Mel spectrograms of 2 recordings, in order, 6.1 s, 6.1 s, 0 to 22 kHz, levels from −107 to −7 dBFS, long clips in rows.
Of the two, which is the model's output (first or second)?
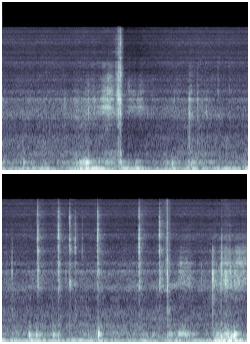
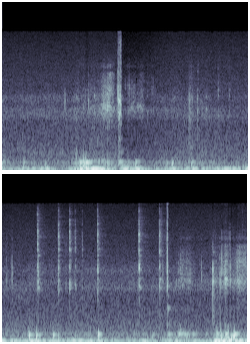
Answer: first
